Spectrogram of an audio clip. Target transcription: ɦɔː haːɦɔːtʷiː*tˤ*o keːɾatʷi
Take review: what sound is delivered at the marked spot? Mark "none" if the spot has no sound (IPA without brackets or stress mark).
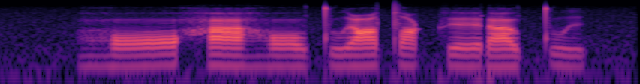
tˤ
